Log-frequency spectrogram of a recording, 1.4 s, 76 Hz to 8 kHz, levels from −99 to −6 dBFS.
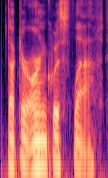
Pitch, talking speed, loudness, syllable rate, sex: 95 Hz, 135 wpm, -17 LUFS, 4.0 syllables/s, male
